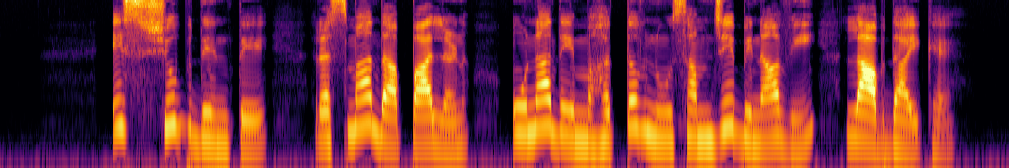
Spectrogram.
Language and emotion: Punjabi, neutral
